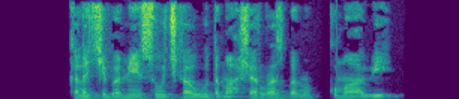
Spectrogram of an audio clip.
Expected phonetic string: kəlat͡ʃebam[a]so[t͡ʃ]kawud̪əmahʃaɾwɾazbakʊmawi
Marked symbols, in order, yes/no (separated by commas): no, yes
